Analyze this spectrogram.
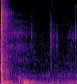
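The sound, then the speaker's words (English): Typing on a computer keyboard, heard as a few soft, scattered keystroke clicks at irregular intervals, with one slightly stronger tap at the start and fainter taps after it. “What are you typing in?”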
